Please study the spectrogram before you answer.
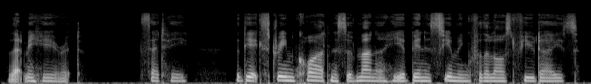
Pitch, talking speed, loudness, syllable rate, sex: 160 Hz, 215 wpm, -22 LUFS, 5.8 syllables/s, female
